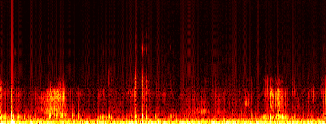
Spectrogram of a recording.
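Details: Stomach after eating nothing all day, stomach starting to hurt by end of recording: low drawn-out gurgling and rumbling; ordinary hunger growling, borborygmi.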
